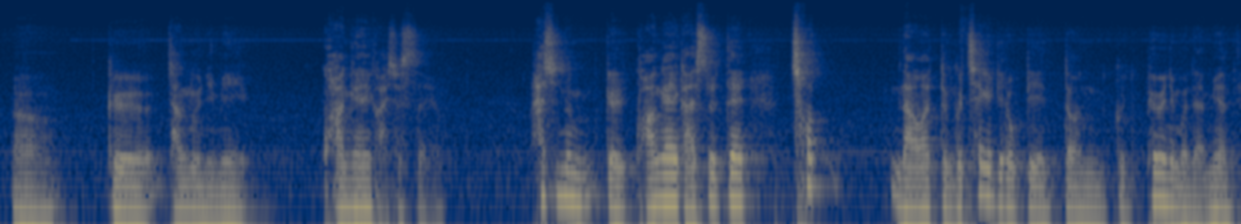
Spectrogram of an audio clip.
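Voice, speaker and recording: A middle-aged male pastor delivers a sermon with a slightly husky voice. His pitch swings widely as he tells Bible stories, acts out the quoted lines and sometimes sinks to a near-whisper. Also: a little mellow.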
